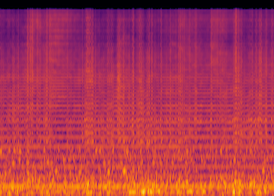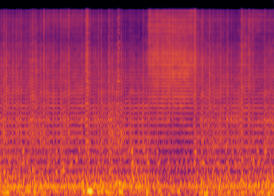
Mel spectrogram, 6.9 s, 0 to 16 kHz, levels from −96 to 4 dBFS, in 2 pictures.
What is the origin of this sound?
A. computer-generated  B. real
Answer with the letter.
A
